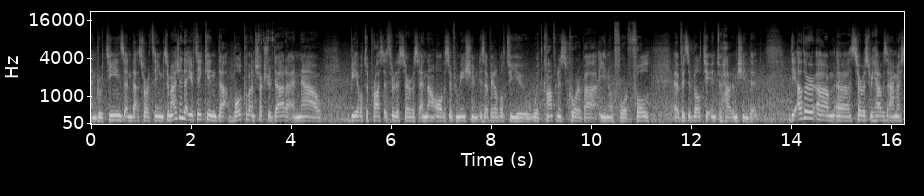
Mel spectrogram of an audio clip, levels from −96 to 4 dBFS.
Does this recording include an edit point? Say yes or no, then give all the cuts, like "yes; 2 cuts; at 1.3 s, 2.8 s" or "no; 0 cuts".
yes; 1 cut; at 1.5 s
